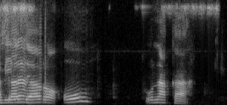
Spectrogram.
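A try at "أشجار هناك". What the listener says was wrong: lupa lagi ya, naik turun naik.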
